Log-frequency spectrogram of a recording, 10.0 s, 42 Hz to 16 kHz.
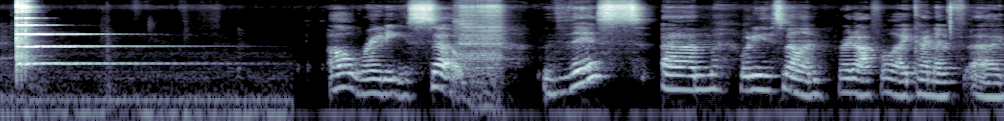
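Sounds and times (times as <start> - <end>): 
wine glasses clinking in a toast: 0.0 - 2.1
wine glass pure ringing tone: 0.0 - 2.4
speech: 3.4 - 10.0.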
